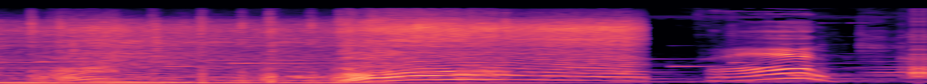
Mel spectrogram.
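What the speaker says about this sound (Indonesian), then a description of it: "Motor cross." A buzzing toy motocross bike engine revs and whines steadily, rising in pitch, before a brief spoken phrase cuts in at the end.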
